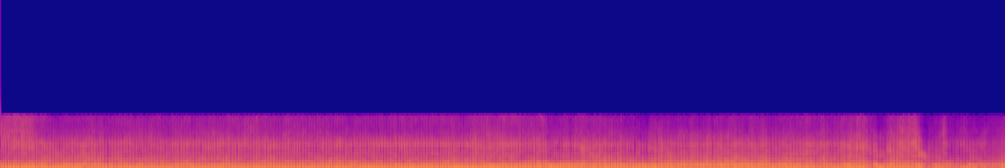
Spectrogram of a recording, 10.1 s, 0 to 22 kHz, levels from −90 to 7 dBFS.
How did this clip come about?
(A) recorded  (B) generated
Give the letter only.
B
